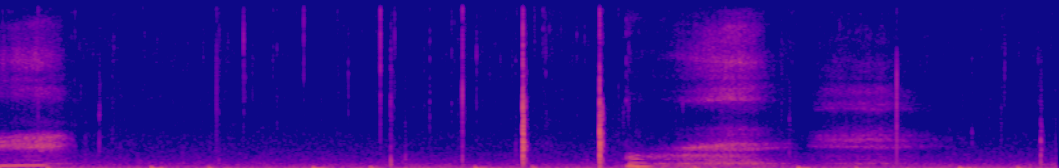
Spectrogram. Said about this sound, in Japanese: ほら、心臓の音聞こえるっしょ。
